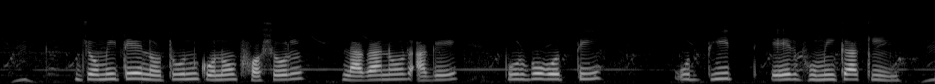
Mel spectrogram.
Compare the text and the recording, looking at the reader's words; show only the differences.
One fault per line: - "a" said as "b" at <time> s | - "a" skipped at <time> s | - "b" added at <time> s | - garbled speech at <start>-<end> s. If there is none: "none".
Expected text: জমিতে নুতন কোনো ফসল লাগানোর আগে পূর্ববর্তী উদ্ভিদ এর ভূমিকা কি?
none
